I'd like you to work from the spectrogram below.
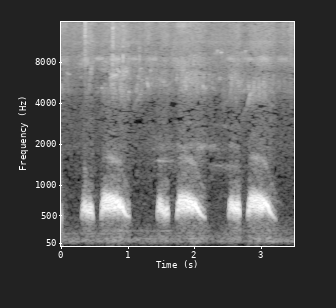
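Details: Spotted dove lured by a decoy, nearly fighting it alongside a companion. Three clear coo pairs, each a quick soft note followed by a longer, gently descending coo, about one pair per second.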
